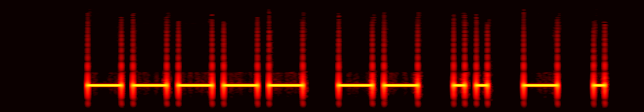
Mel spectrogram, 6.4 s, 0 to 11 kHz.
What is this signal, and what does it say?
Morse code, heard as a keyed tone, about 10 wpm, 800 Hz. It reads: 0MITE
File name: LEZIONI / 8 YJ45 / 8 YJ 10wpm 2651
